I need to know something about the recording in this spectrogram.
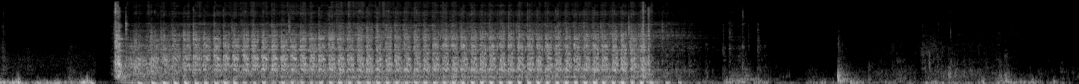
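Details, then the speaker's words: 1958 DKW pickup, three-cylinder two-stroke, first start attempt in a long while on a temporary gravity-feed tank: the starter turns the engine over evenly for five seconds, then stops without it firing. Cranking, no start. "all right we've been having some trouble getting this uh rig started"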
